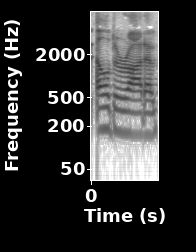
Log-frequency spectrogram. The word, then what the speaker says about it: El Dorado: I'm pretty sure it's El Dorado because I would have pronounced it El Dorado, Kansas, but it's apparently pronounced El Dorado.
